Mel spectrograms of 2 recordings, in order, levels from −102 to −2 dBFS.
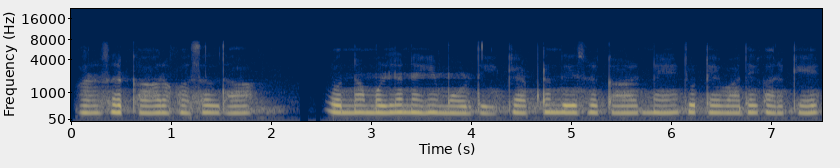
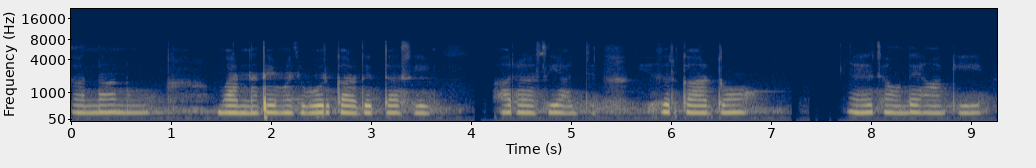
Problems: constant background noise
